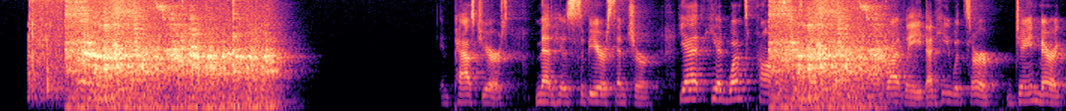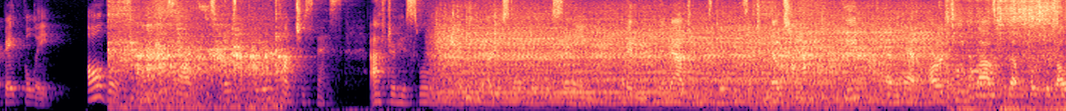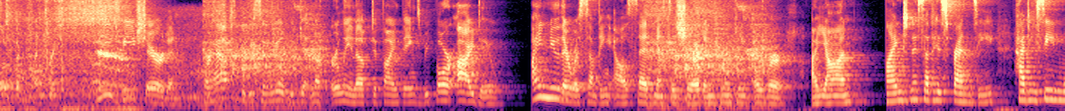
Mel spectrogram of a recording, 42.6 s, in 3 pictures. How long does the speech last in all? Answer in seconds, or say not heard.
37 s.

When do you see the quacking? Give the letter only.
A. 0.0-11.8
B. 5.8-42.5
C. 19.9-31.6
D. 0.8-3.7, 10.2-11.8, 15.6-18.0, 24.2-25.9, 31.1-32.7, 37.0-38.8
D.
